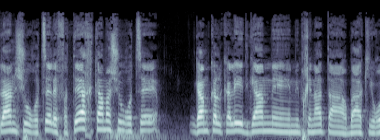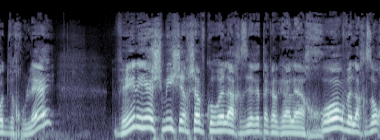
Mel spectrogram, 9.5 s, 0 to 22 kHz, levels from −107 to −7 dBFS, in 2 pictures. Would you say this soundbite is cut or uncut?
uncut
